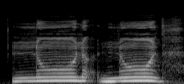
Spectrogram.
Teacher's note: mais on n'a pas cet effet roulé nous nous nous et vous sentez légèrement que la langue vient toucher un peu les dents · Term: Noun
